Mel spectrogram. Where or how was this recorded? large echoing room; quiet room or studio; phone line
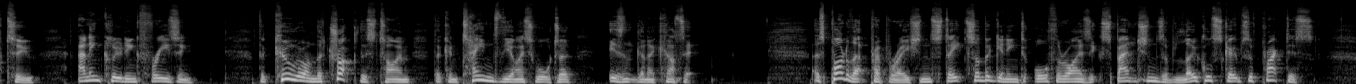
quiet room or studio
